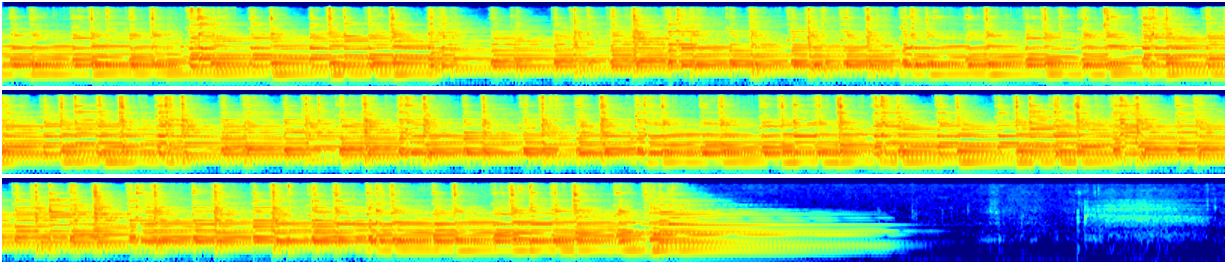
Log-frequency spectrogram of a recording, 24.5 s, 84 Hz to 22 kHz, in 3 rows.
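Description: Low-G ukulele played with banjo fingerpicks in a steady down-up eighth-note rhythm through a repeating C, Am, Dm, G7 chord progression, with three-note drags leading into the first beat and triplets on the third beat. The chords change about every second and a half, and the last chord rings out and fades about 21 seconds in.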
